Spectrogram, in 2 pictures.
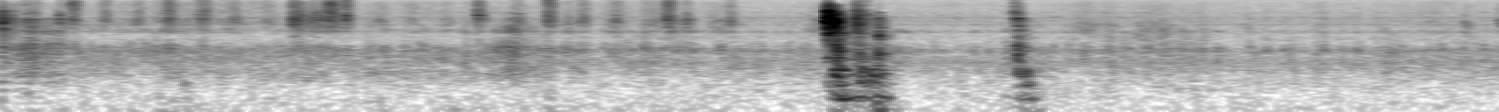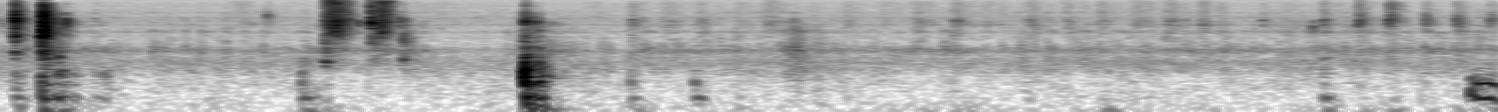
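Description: Quiet room tone broken by about five brief knocks and taps, the loudest about ten seconds in, as a paintbrush and small craft items are picked up and set down on a work table.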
